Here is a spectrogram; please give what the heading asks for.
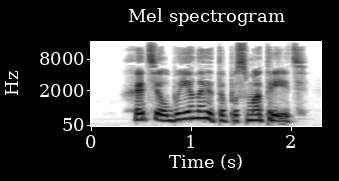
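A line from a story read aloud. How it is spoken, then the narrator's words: Laughing. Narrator (Russian): Смеясь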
